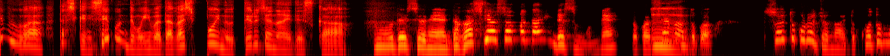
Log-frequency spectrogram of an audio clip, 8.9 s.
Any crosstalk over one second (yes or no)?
no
